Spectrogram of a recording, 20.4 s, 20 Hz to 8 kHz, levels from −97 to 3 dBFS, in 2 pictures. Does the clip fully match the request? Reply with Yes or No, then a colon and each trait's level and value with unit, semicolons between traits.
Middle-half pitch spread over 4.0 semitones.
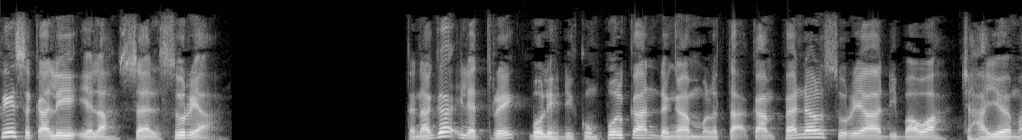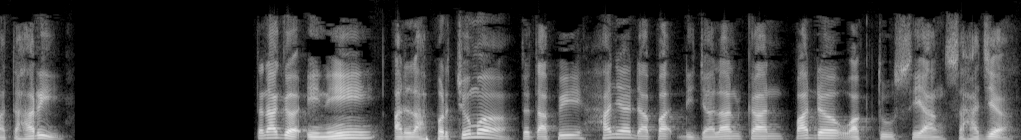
Yes: average, 5.3 semitones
